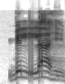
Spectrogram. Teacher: اللہ کے لام کو باریک پڑھیں گے، موٹا نہیں کریں گے، تفخیم نہیں بلکہ ترقیق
